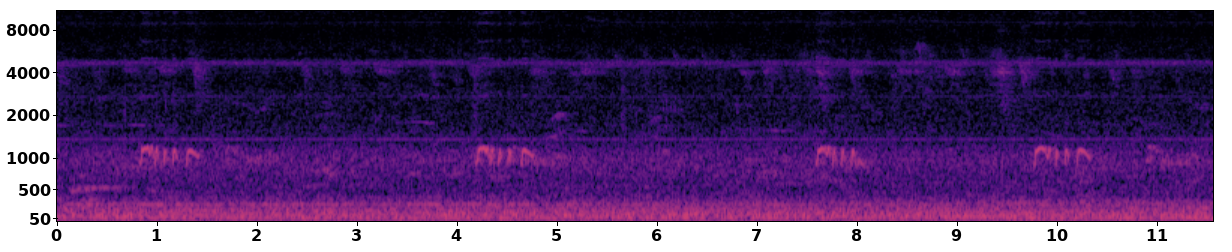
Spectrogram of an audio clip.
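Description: A bird calling repeatedly, each call a short phrase of a few quick notes, five times at intervals of two to three seconds, over a steady low background noise.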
